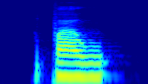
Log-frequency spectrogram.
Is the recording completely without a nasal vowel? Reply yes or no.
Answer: yes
